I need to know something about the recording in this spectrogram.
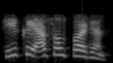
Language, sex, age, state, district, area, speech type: Kashmiri, female, 30-45, Jammu and Kashmir, Budgam, rural, conversation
